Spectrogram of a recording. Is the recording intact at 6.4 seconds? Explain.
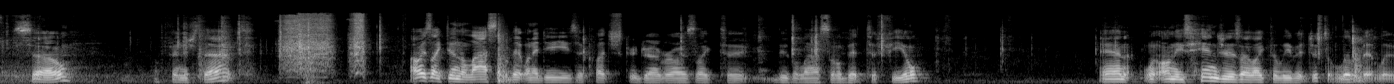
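No. A wrong sample rate stretch from 2.98 to 6.37 s ends right there. Audio that fits 22 kHz material played at 24 kHz runs 1.09 times fast and 1.47 semitones high. On a spectrogram, the harmonics shift upward and the features compress in time.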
